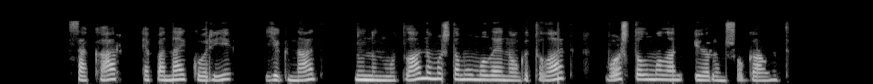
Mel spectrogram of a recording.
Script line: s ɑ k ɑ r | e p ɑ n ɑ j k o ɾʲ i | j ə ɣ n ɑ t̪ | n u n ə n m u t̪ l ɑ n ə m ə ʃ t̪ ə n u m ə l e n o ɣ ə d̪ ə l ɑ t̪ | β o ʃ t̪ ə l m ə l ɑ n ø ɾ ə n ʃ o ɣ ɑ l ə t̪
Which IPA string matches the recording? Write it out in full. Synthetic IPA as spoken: s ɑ k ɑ r | e p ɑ n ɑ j k o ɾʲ i | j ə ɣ n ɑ t̪ | n u n ə n m u t̪ l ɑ n ə m ə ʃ t̪ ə m u m ə l e n o ɣ ə t̪ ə l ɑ t̪ | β o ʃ t̪ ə l m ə l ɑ n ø ɾ ə n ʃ o ɣ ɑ l ə t̪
